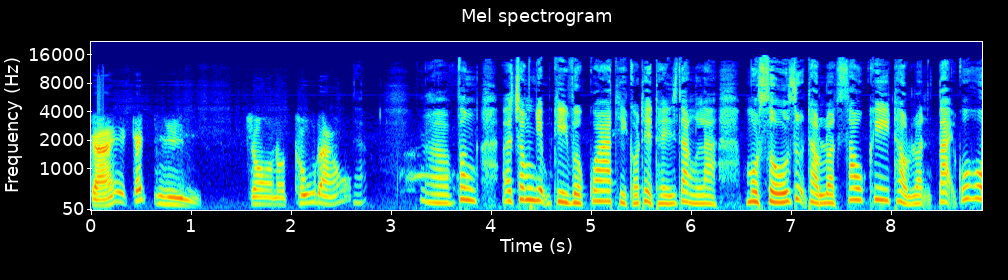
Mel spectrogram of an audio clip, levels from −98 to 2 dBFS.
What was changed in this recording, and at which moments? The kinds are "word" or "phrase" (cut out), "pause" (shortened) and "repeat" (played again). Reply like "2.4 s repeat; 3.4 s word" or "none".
none

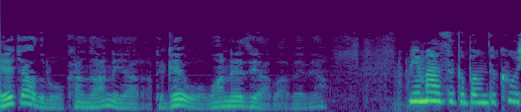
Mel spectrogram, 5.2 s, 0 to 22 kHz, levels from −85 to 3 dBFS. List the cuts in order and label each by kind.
1.5 s pause

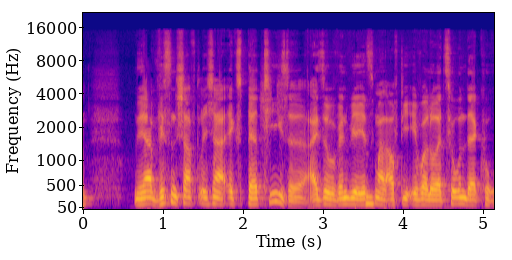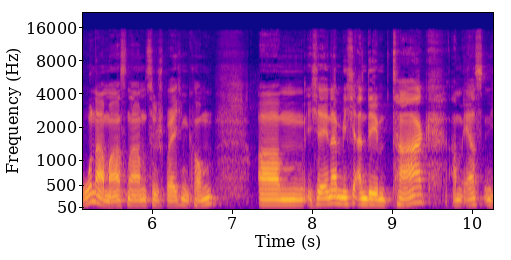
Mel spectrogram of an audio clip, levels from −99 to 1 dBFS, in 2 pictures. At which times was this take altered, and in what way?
none

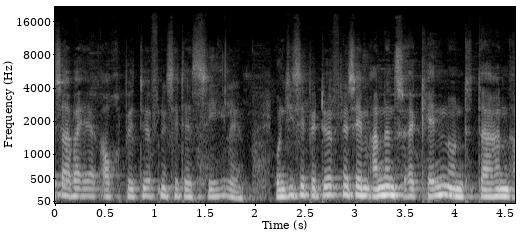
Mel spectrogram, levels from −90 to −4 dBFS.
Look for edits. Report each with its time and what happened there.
2.1 s pause

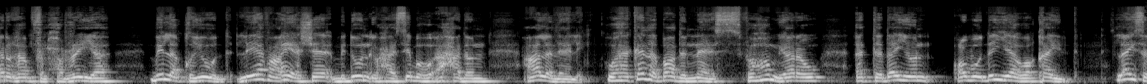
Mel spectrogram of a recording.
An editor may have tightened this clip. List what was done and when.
2.8 s word; 3.7 s word; 6.0 s pause; 9.5 s pause

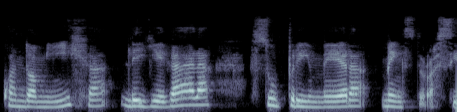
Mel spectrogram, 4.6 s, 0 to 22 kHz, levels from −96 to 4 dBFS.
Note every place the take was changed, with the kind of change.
none

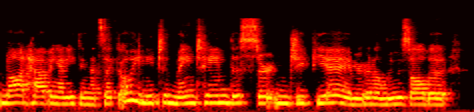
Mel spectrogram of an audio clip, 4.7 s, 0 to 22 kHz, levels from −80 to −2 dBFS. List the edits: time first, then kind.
3.5 s word

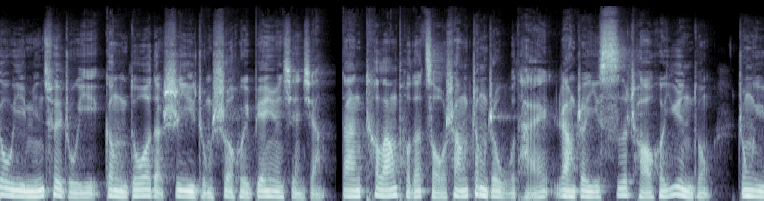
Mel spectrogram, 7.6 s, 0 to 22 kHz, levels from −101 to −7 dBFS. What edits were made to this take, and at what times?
3.4 s pause

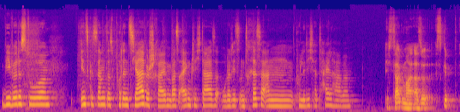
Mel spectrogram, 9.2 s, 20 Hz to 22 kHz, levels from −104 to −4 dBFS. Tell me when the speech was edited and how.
none

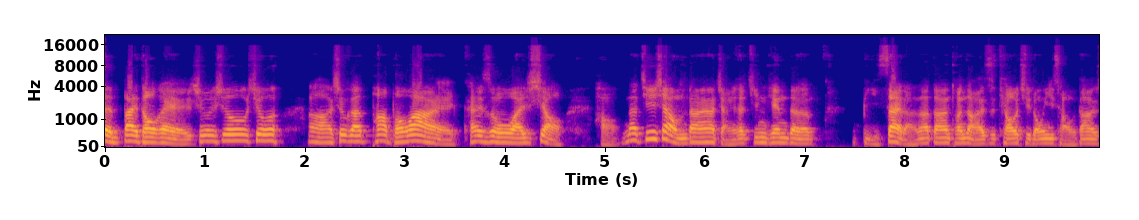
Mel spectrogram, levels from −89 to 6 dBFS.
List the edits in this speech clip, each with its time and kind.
none

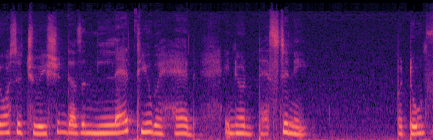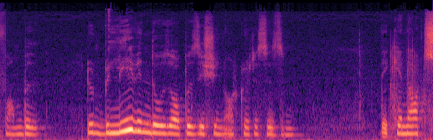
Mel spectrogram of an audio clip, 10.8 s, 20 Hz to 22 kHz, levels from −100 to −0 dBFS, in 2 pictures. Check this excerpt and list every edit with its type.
1.9 s word

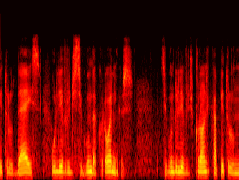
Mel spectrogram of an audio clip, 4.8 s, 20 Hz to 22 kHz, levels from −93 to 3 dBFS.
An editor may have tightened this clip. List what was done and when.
1.0 s word

